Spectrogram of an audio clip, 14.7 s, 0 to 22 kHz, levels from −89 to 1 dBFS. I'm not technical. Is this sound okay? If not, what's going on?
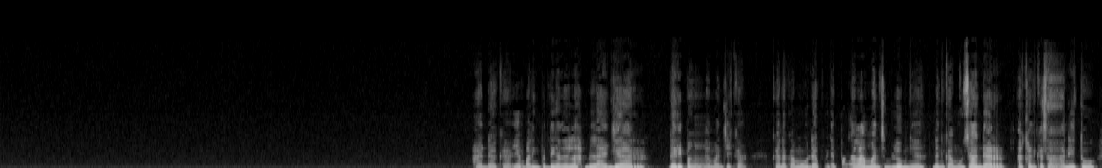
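No. The speech has three short glitches from AAC frame loss with concealment. Small chunks of the compressed audio went missing. The player guessed the gap from the sound just before it. Each spot sounds like a brief smeared, noisy patch. The first, at 6.92 to 6.98 s, lasts about 43 ms, which fits one lost chunk. The others, at 9.27 to 9.43 s and 13.94 to 14.17 s, run longer, about 128 ms each, from three lost chunks.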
